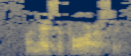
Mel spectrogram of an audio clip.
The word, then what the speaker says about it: Onesiphorus: And he says, the Lord give mercy unto the house of Onesiphorus, Onesiphorus, as some say. And that's probably a better way to pronounce it.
